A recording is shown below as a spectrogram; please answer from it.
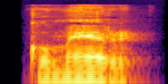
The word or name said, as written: Comer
